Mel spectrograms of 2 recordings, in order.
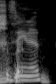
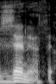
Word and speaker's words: zenith: called Zenith, as Zenith. We Americans say, or Zenith, as the British say.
